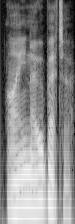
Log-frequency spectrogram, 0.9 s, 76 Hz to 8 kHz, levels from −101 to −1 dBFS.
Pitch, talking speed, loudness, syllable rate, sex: 100 Hz, 190 wpm, -13 LUFS, 5.2 syllables/s, male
